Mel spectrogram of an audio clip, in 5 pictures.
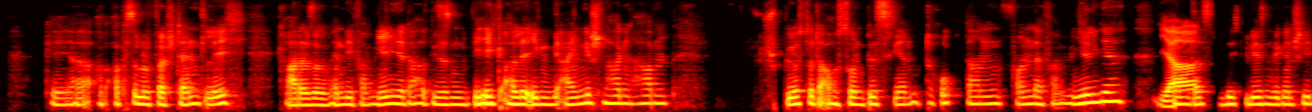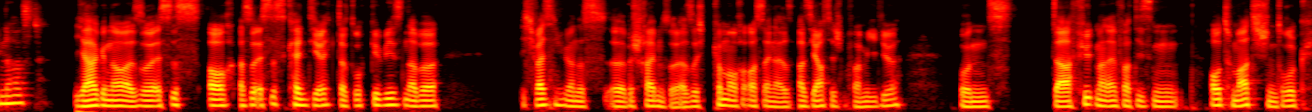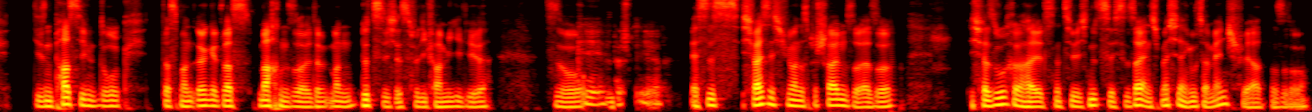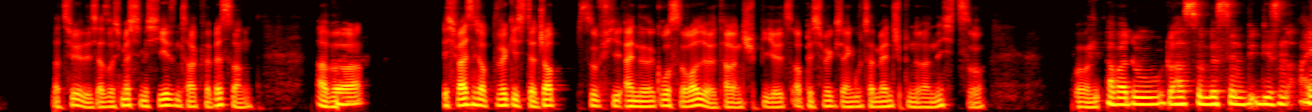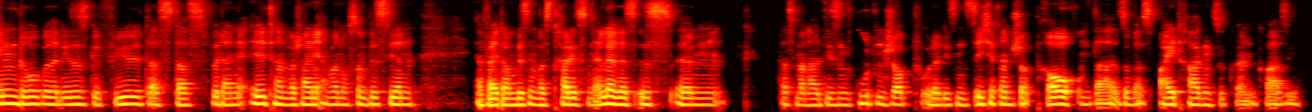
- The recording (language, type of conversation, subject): German, advice, Wie kann ich klare Prioritäten zwischen meinen persönlichen und beruflichen Zielen setzen?
- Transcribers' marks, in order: other background noise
